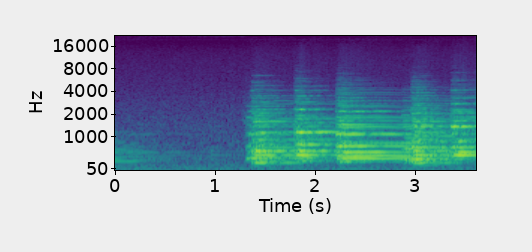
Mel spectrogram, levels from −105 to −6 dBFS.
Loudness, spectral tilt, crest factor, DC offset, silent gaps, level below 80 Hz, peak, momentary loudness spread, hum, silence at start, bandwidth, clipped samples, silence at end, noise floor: -25 LUFS; -6 dB/octave; 18 dB; under 0.1%; none; -62 dBFS; -8 dBFS; 4 LU; none; 0 s; 7 kHz; under 0.1%; 0 s; -59 dBFS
